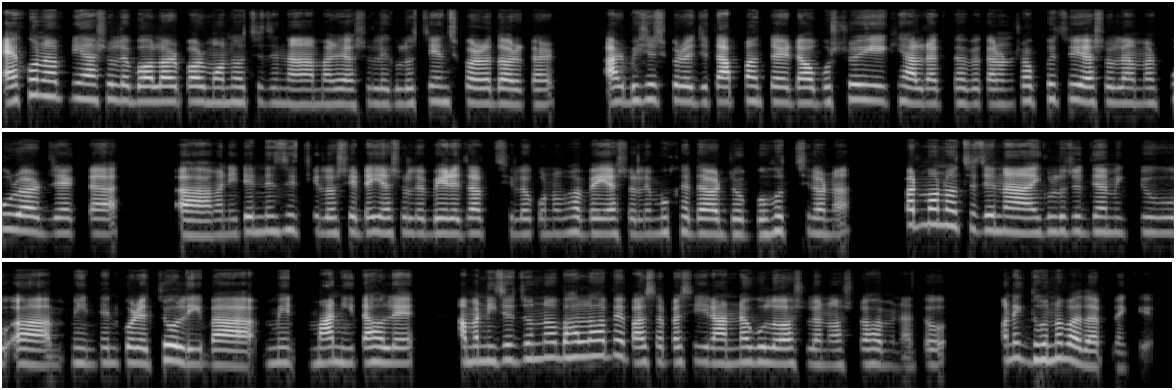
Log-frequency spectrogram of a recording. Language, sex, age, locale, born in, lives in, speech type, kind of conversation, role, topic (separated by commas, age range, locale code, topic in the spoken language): Bengali, female, 20-24, bn-BD, Bangladesh, Bangladesh, conversation, advice, user, সহজ রেসিপি অনুসরণ করে আমি কীভাবে রান্নার আত্মবিশ্বাস বাড়াতে পারি?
